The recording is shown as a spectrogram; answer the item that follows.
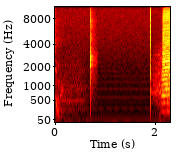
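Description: Two short, sharp clicks about a second apart in an otherwise quiet pause.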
